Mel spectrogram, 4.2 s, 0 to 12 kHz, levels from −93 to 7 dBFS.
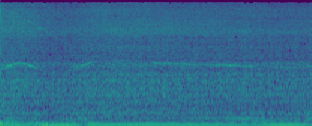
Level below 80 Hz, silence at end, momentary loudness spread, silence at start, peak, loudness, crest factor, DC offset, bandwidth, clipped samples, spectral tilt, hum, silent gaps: -38 dBFS; 0 s; 4 LU; 0 s; -16 dBFS; -35 LUFS; 18 dB; under 0.1%; 11.5 kHz; under 0.1%; -2 dB/octave; none; none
